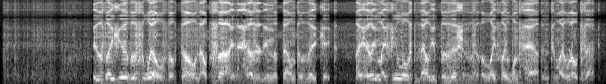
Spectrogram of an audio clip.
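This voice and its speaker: Low-voiced refugee guy, acted by a man, reflective, lots of background noise. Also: animated, unhurried. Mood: grave. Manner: grave, reflective. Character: weary male refugee fleeing home. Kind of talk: diary-like narration.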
